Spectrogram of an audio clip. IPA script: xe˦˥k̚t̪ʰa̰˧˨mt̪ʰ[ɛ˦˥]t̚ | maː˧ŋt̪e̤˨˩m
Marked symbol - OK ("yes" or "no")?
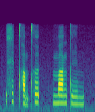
no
